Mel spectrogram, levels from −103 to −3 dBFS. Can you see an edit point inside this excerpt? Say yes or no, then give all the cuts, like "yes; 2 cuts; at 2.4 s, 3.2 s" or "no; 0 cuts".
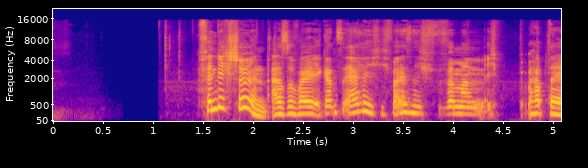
no; 0 cuts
